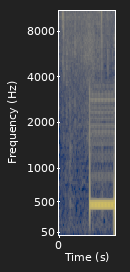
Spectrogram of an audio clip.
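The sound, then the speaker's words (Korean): After a brief quiet moment, a steady, loud telephone tone switches on abruptly and holds unbroken, the dial or ringing tone of a phone call being placed to a singer. “자 그러면 바로 한번 전화 걸어볼게요.”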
